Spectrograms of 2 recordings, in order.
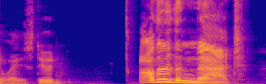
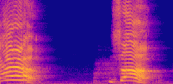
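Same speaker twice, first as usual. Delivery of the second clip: much higher, casual mock-cheerful dad; dad's greeting; 12 semitones higher, 3 dB louder, slower than usual. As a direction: chirp it like a dad catching you out. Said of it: "And he's like".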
